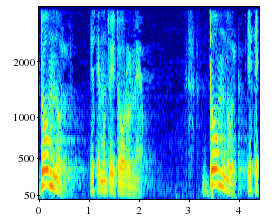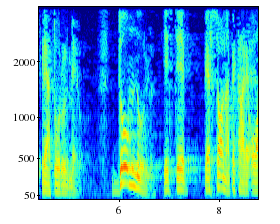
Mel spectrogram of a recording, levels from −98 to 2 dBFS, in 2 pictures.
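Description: Audio carried over a call link with nothing above 4 kHz, which points to a narrowband G.711 A-law path at 64 kbps, shows repeated packet loss (robotic sound) from 2.33 to 3.20 s. Five separate gaps, the longest 48 ms, were each patched by stretching the preceding sound, so the passage turns choppy. On a spectrogram it appears as a run of smeared, over-regular harmonic blocks broken by small seams. A burst of packet loss follows at 3.92 to 3.99 s, where about 40 ms went missing and the receiver extended the last sound as a decaying buzz or hiss before jumping ahead. The waveform shows a fading tail and then an abrupt restart. Short concealed packet loss also occurs at 4.43 to 4.48 s and 5.26 to 5.29 s. Each drops about 20 ms, which is briefly filled and blended back, so it is heard as a quick smear or wobble and seen as a faint smudged sliver in the spectrogram.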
